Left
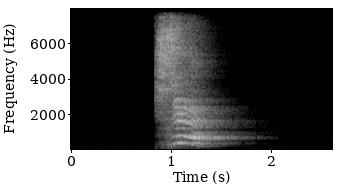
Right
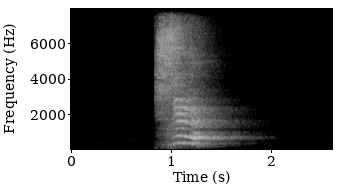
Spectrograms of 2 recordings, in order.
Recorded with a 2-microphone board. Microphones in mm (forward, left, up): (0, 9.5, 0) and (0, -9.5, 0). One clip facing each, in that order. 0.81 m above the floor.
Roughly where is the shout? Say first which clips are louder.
Left 1 dB; centre.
